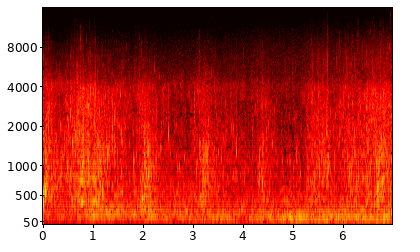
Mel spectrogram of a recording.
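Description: Shallow water laps and splashes gently at the shore.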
